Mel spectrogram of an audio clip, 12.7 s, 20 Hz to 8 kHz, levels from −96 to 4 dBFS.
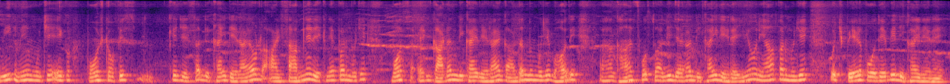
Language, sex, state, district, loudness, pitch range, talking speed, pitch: Hindi, male, Maharashtra, Chandrapur, -15 LUFS, 135-165 Hz, 240 wpm, 155 Hz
